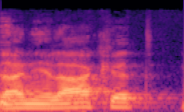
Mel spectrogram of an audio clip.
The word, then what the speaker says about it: Daniel Hackett: Ich spiele das nochmal ab. Das ist vom Euroleague, offizielle Euroleague Pronunciation Guide. – Nein. Daniel Hackett, Number Zero. – Das ist er selber. – Das ist er selber, ja, genau.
